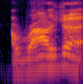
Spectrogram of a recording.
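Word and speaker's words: Araújo: how do you say your last name araja araja and Natalie Silva looking at this one it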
